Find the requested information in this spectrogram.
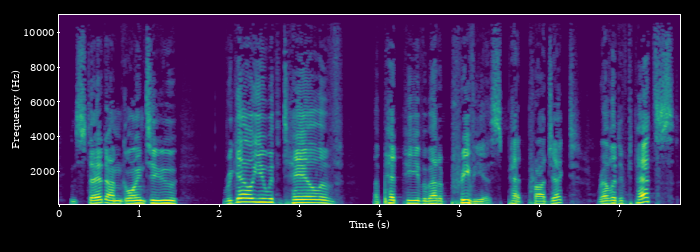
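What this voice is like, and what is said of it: North American accent. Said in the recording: “As you may have detected from my accent, I come from North America”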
